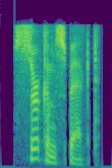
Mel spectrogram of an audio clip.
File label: "circumspect", English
